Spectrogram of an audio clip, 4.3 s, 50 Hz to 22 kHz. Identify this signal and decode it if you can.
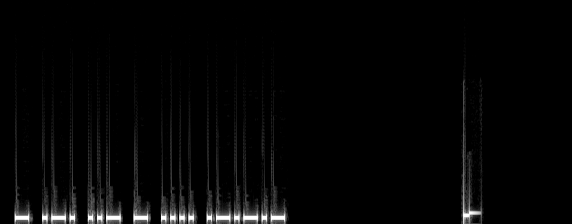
Morse code, heard as a keyed tone, about 36 wpm, 700 Hz. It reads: TRUTH.
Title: Sentences from Top 1000 Words - Review Part 2 - 35wpm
